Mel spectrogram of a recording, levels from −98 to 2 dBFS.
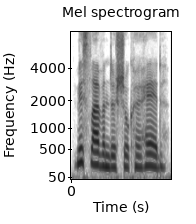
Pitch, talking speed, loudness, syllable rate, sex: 200 Hz, 225 wpm, -17 LUFS, 5.7 syllables/s, female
